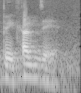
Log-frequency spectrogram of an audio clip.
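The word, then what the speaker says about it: Bhaiṣajya: And the person who's sick, they say, Om Baishajya Baishajya Maha Baishajya, although the Tibetans pronounce it Bekhanze.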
